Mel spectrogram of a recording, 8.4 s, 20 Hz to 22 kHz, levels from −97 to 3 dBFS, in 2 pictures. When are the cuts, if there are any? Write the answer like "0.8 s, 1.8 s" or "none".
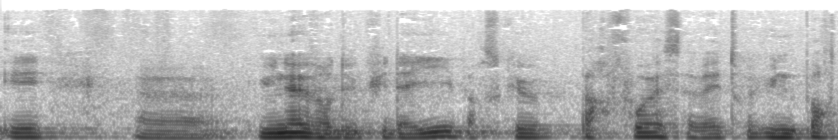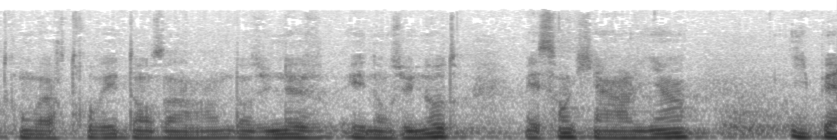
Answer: none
